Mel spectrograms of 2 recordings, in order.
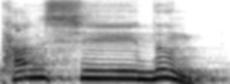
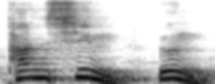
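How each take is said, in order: First: The final consonant runs smoothly into the next syllable. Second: The word is cut before the last syllable. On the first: The speaker calls it right. "그런 식으로 연음이 되잖아요" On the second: The speaker calls it wrong. "일본 사람들은 그거 좀 모르거든요 ... 이런 식으로 이야기를 해요"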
